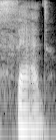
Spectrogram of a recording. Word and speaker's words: said: The A and the I just says eh here. So it's said.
